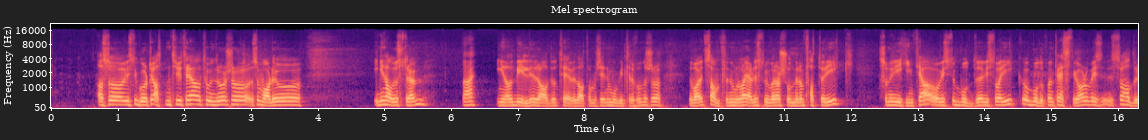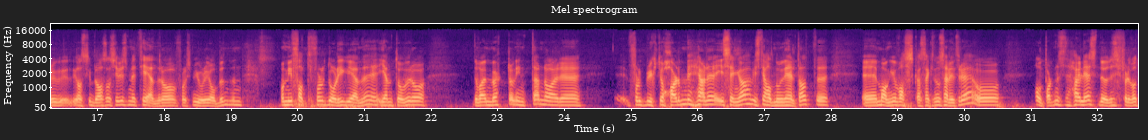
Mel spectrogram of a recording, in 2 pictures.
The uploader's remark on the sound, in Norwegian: LIVE fra Akershus festning. Gikk liveshowet 198 Land: Norge spesial av stabelen på Akershus festning i Oslo.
